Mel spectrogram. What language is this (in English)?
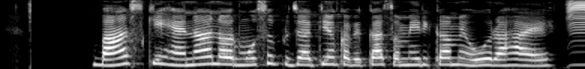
Hindi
